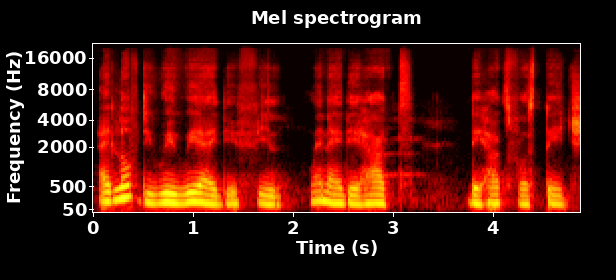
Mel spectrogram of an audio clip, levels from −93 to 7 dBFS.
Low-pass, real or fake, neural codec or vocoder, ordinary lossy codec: 19.8 kHz; fake; codec, 44.1 kHz, 7.8 kbps, DAC; none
